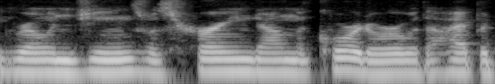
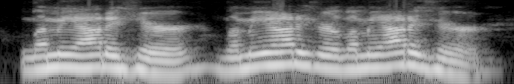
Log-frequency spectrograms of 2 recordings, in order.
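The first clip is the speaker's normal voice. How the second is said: loud, higher, panicking plea, repeated; panicked scream; 3 semitones higher, 7 dB louder than usual. Acted. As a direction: scream to get out, losing control. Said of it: "a shrill voice ... rose to panic".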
